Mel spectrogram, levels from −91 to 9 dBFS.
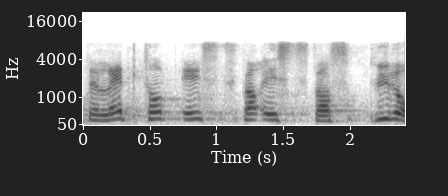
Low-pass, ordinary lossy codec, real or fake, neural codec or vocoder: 7.2 kHz; Opus, 16 kbps; fake; codec, 32 kHz, 1.9 kbps, SNAC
